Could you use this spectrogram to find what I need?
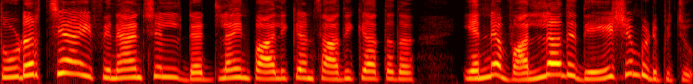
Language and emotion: Malayalam, angry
